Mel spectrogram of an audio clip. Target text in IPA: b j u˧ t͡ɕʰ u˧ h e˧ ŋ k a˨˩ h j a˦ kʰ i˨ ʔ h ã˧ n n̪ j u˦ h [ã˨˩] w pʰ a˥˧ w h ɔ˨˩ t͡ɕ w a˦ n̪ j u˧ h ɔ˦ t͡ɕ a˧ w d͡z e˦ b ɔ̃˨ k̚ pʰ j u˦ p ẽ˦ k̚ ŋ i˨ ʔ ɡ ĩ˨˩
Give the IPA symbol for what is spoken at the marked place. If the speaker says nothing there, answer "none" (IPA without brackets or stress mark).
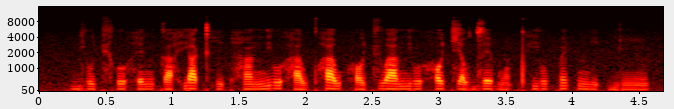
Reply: a˨˩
